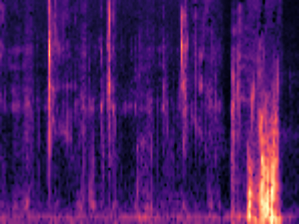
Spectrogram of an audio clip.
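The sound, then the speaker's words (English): Eating a snack of homemade gelato that was frozen for half an hour: faint crunches and chewing, with a few sharp bites and a louder crunching burst at the end. “Yeah, and then I chucked it in a freezer for about half an hour and it's a nice consistency now. And so I'm going to have a bit of a snack.”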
